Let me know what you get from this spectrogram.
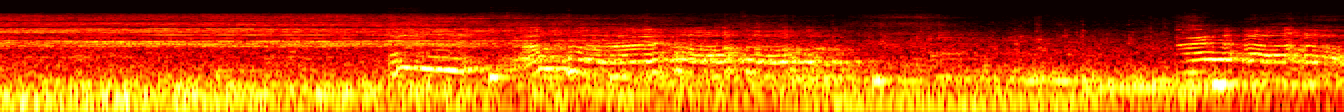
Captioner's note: Mindy sobbing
